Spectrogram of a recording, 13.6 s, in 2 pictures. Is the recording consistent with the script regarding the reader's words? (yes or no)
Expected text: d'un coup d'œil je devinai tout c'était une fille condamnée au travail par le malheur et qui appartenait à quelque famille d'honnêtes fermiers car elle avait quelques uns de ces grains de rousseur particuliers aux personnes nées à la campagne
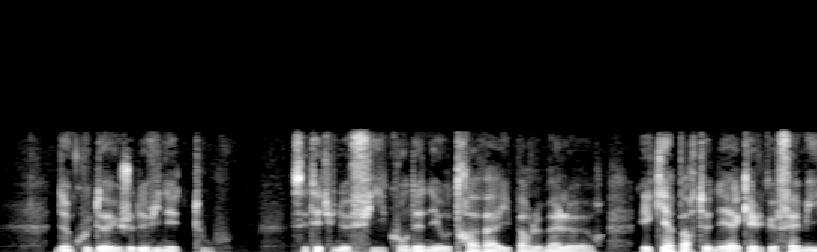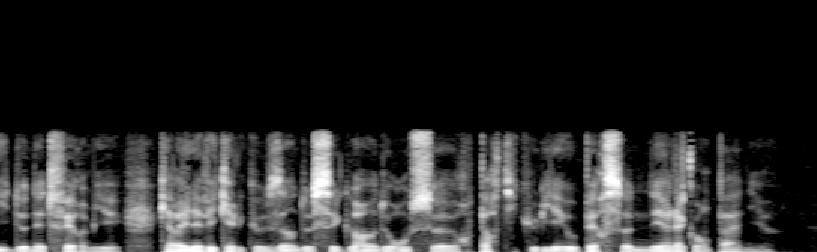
yes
